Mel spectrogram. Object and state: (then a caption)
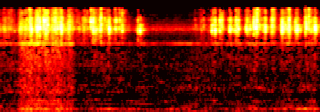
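Broken refrigerator start relay, loose fragments rattling inside. A broken refrigerator compressor start relay is shaken by hand, and the crumbled material inside makes a bright, gritty rattle like sand. The rattling comes in quick bursts, goes quiet for a moment in the middle, then starts again. That sandy sound is a way to tell the relay is broken.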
